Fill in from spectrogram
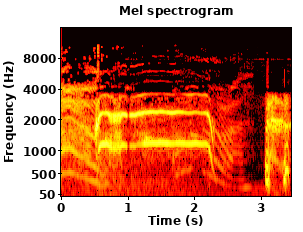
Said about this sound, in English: Hi, the last person wouldn't scream with me. Can you just scream with me on the count of three? Oh, yeah, of course. Okay, ready? One, two, three.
